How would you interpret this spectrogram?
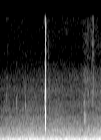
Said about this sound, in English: I'm doing another drive and talk. It is your girl, Rachel Real. You might hear the blower blowing because your girl got to get some heat.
